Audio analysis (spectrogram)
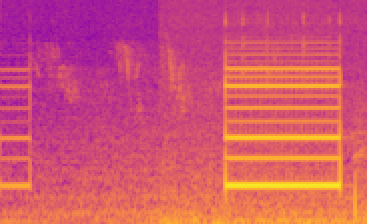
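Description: A telephone rings with a steady electronic tone on a call made from a village phone booth: the tail of one ring, a pause of quiet background hiss, then a second long ring, with no voices.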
